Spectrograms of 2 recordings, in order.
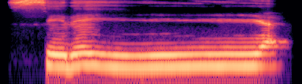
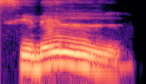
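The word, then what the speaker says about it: cédille: الاس الصغيره اللي في ديل السي دي اسمها اكسون سيدي. اكسون سيدي. سيدي مش سيدل، مش حاجه اسمها سيدل.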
